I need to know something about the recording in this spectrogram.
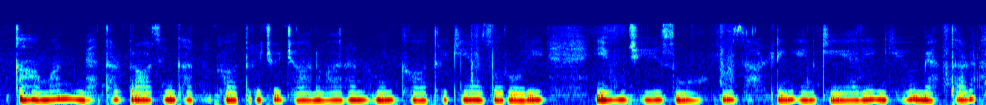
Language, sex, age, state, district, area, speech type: Kashmiri, female, 45-60, Jammu and Kashmir, Kulgam, rural, spontaneous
